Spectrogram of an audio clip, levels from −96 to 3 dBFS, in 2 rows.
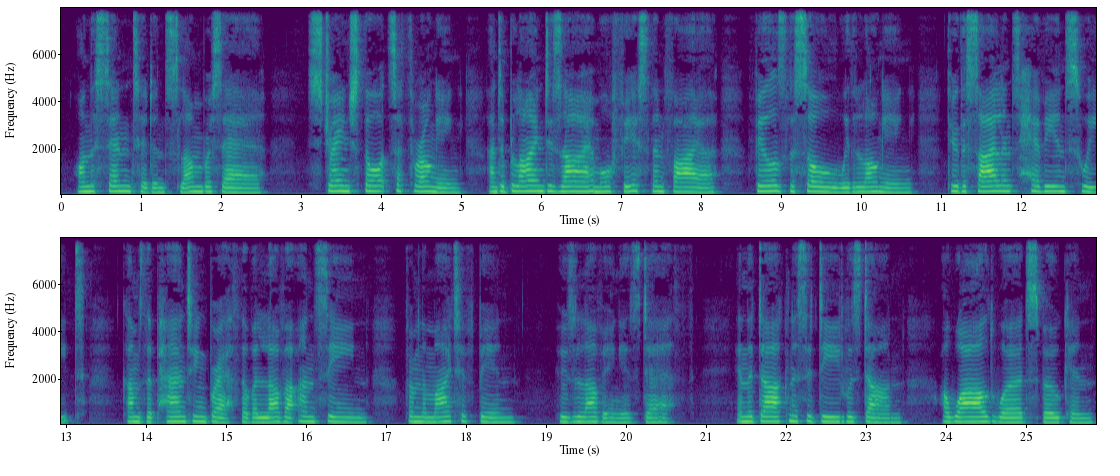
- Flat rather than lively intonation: Yes, narrow, 2.1 semitones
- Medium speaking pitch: No, high, 200 Hz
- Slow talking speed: Yes, slow, 130 wpm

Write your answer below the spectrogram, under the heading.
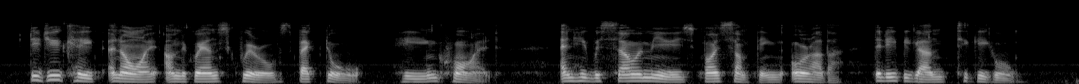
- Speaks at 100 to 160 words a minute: Yes, average, 150 wpm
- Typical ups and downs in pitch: Yes, average, 3.9 semitones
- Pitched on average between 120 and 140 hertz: Yes, low, 135 Hz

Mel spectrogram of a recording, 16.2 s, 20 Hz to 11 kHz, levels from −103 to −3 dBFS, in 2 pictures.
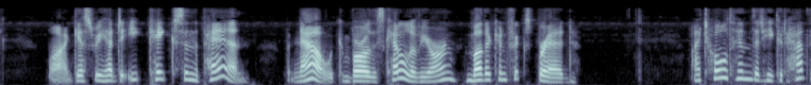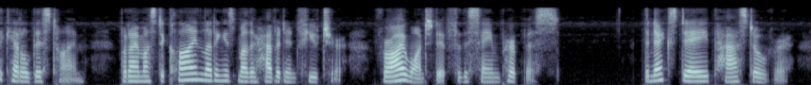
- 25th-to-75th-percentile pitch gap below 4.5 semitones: No, average, 5.1 semitones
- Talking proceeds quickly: Yes, fast, 215 wpm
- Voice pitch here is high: Yes, high, 200 Hz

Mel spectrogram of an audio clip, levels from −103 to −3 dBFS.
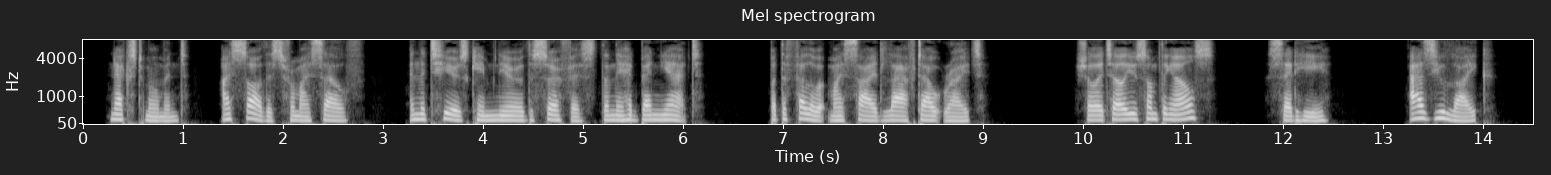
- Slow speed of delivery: No, average, 155 wpm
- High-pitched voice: No, medium, 160 Hz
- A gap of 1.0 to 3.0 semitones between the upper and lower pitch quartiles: No, average, 3.6 semitones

